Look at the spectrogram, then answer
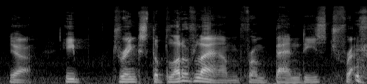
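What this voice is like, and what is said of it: Good impression of movie line. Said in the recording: “That was a good impression.”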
